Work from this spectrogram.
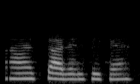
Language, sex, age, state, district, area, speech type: Marathi, female, 18-30, Maharashtra, Ratnagiri, rural, conversation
